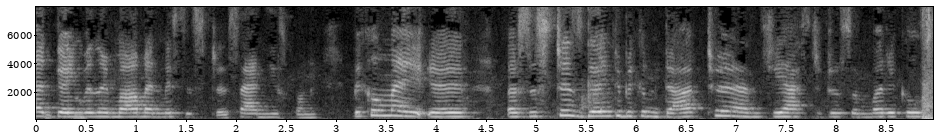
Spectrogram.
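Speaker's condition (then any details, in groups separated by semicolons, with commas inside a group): No condition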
